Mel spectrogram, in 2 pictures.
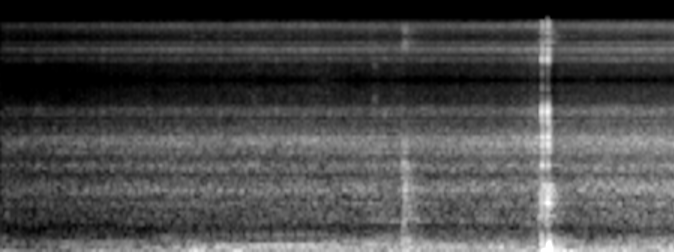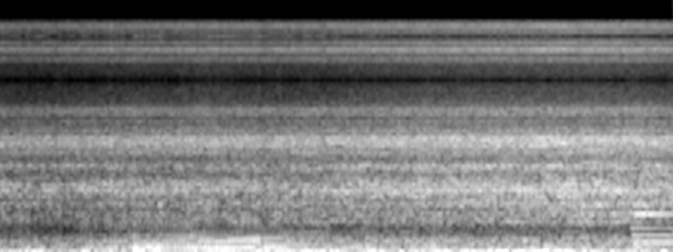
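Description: Wind and road rumble from a moving car, picked up by a camera mounted on its front, growing louder, with a sharp knock about four and a half seconds in.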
